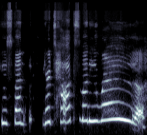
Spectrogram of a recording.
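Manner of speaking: a high, loud cry of the name, half laugh, half sob; laughing crying shout. Real, not acted. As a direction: call the name out, laughing through tears. Overwhelmed by friend's gift.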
